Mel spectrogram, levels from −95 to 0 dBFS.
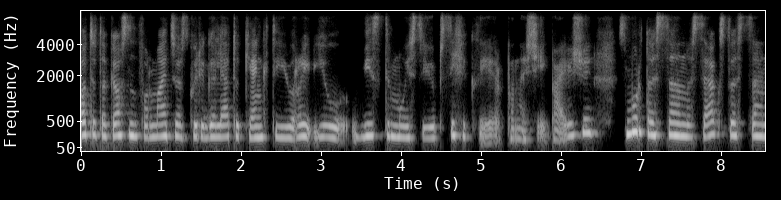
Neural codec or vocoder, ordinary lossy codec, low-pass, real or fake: codec, 16 kHz, 2 kbps, X-Codec, WavLM features, trained on Multilingual LibriSpeech; Opus, 24 kbps; 7.2 kHz; fake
